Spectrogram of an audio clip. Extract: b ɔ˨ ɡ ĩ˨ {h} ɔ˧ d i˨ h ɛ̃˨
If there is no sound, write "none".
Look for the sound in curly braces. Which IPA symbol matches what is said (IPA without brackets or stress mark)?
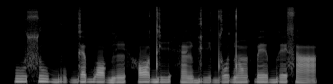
h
